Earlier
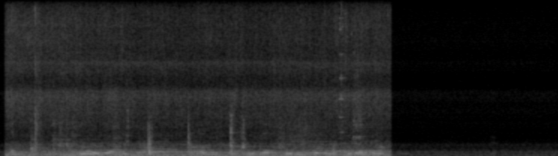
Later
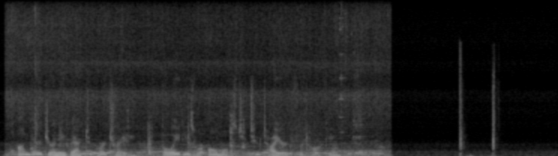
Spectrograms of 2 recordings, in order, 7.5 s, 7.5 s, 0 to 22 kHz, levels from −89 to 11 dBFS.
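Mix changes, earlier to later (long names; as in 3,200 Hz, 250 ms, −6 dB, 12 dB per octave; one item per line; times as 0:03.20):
speech: unmuted
second sound: entry −2.25 s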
